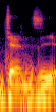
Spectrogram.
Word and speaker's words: Mjenzi: Is that how do you pronounce Mjenzi. it? Mjenzi.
